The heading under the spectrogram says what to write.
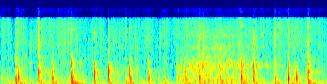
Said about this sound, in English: Darn horse. Seems he's just bound to stomp all the dust and canvas in my eyes.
